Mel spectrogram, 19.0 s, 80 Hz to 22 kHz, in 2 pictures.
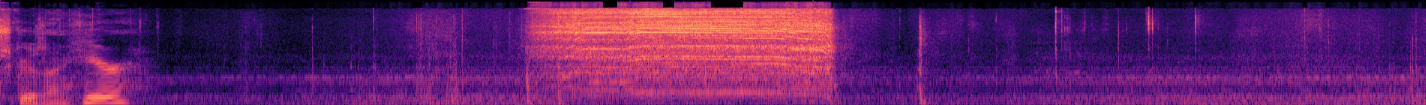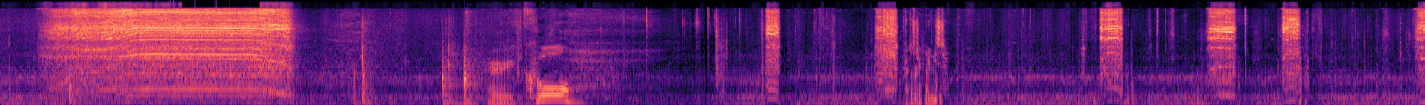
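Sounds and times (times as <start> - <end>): cordless drill motor whining: 3.5 - 5.7, 9.8 - 11.6, 14.6 - 15.6, 16.7 - 19.0.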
